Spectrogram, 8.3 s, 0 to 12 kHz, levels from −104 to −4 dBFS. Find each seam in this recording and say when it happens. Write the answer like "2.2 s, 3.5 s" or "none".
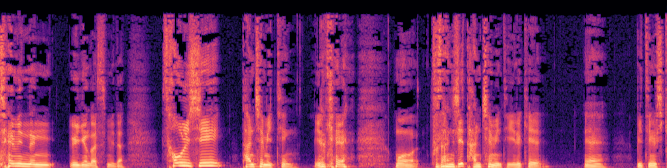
none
